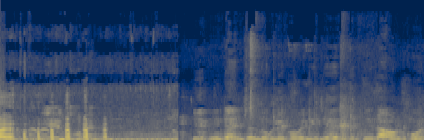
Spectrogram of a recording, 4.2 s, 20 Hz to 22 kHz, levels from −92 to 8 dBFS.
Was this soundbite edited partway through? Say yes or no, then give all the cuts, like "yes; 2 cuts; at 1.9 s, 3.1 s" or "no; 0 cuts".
yes; 1 cut; at 1.9 s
